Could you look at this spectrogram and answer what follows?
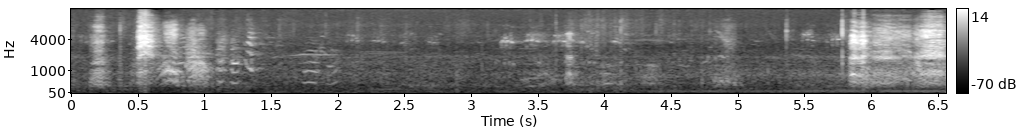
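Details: Sulphur-crested Cockatoos in a flock by an eastern gate, feeding on scattered sunflower seeds, wheat and birdseed; a harsh broadband screech near the start and another at the end, with softer chatter and small calls in between.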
